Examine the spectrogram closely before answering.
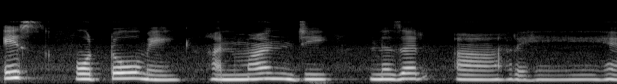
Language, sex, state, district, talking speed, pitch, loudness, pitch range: Hindi, female, Madhya Pradesh, Umaria, 85 wpm, 235 Hz, -16 LUFS, 220-255 Hz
